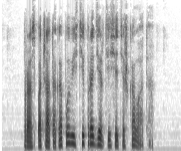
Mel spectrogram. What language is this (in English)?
Belarusian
